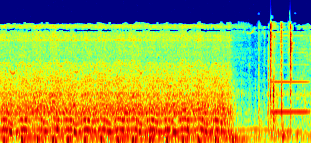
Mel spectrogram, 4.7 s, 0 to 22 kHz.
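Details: Mazda RX-8 with a slow starter spin, cranked after spraying behind the belt pulley to loosen it: quick, even starter whir with a wavering pulse for about three seconds, but the engine never fires. Cranks well but won't start.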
